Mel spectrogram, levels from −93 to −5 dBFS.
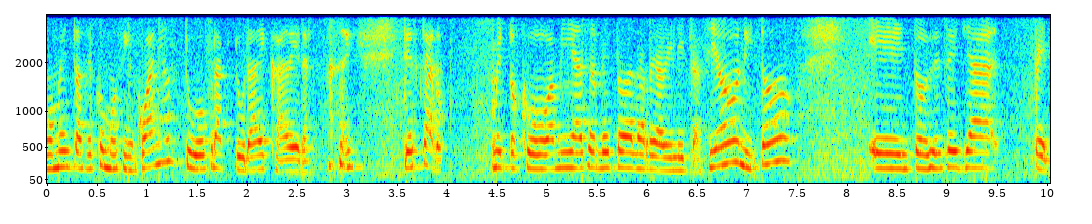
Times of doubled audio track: none

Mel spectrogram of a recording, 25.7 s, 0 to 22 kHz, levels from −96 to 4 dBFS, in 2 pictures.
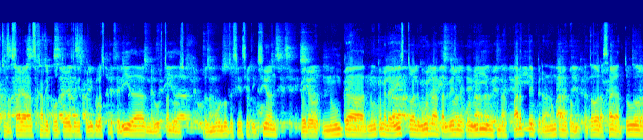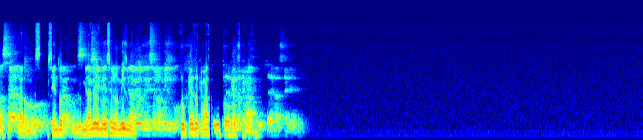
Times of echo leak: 0.00-15.06, 15.40-16.64, 17.31-18.96

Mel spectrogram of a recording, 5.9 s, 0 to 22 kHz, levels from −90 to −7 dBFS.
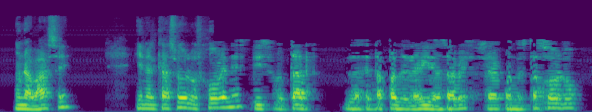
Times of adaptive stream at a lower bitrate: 2.13-5.93

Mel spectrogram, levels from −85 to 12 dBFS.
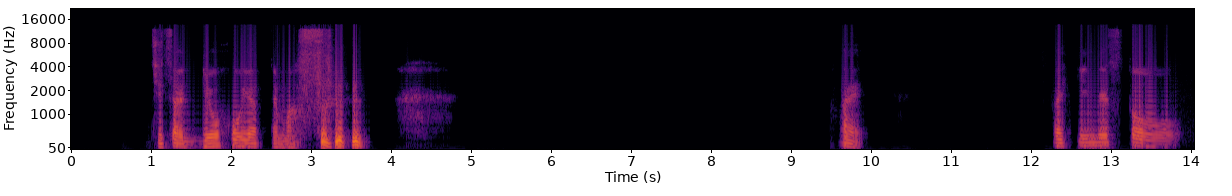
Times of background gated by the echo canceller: none

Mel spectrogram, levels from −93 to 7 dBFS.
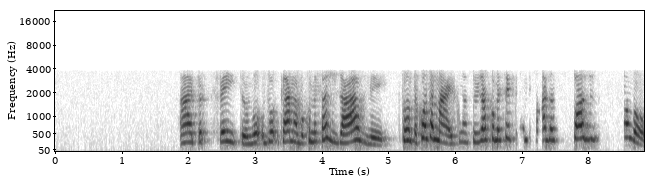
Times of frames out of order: none

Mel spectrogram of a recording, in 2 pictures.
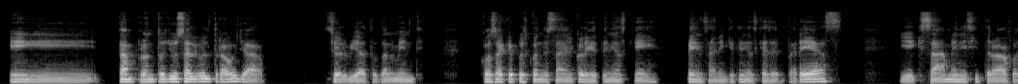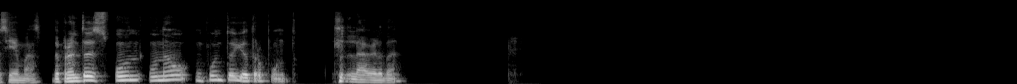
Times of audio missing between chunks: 3.32, 9.31

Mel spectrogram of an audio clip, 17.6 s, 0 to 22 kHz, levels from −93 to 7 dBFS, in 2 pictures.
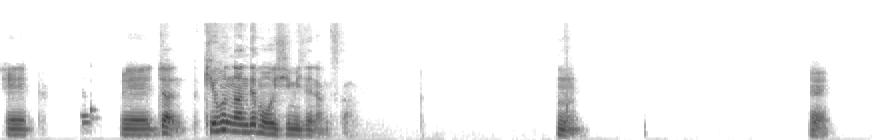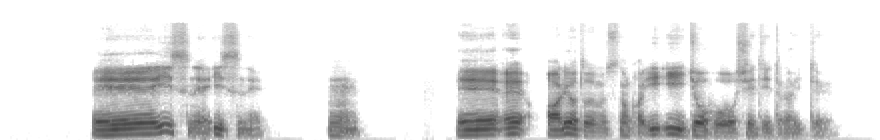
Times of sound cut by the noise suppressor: none

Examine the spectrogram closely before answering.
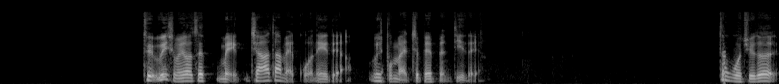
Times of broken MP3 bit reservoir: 3.80-3.83, 7.22-7.25

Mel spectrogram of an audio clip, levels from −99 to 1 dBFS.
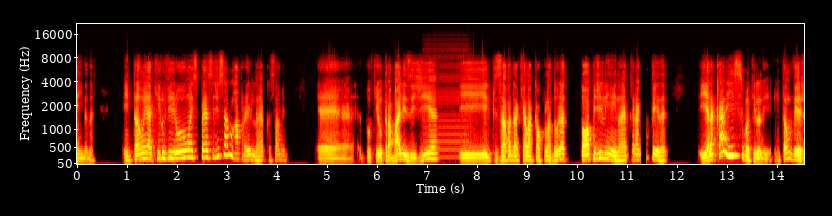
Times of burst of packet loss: none

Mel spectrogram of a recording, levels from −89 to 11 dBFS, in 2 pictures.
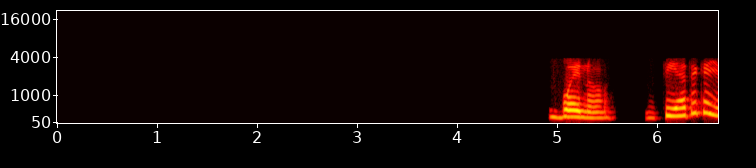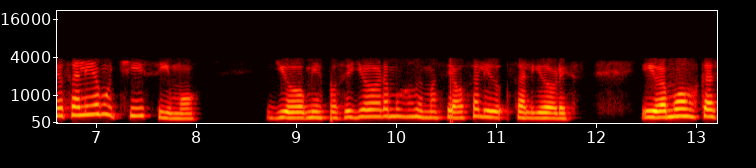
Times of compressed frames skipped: none

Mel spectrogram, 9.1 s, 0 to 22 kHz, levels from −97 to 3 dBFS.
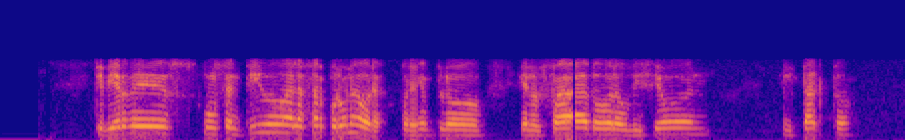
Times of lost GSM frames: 4.10-4.18, 5.64-5.72

